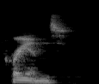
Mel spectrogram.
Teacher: the second vowel is a schwa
